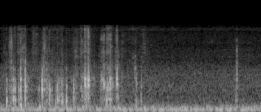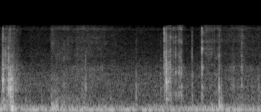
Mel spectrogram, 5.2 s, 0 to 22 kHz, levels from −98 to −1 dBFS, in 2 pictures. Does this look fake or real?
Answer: real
